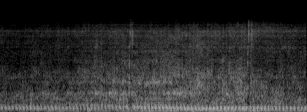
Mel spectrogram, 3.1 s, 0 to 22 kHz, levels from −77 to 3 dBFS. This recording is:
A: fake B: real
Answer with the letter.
A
